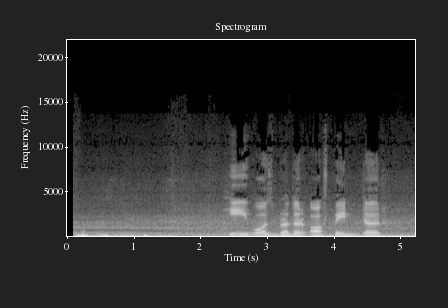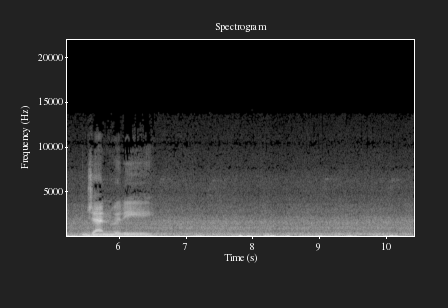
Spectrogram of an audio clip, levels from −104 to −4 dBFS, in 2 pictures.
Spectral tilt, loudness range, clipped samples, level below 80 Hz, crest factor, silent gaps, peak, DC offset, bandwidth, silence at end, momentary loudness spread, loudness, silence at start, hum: -6 dB/octave; 9 LU; under 0.1%; -30 dBFS; 20 dB; none; -6 dBFS; under 0.1%; 9.8 kHz; 0 s; 14 LU; -27 LUFS; 0.1 s; none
